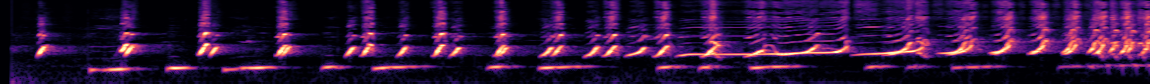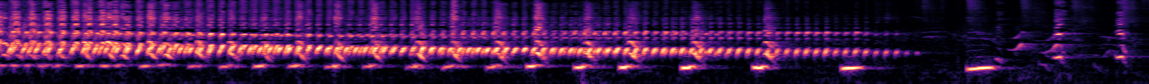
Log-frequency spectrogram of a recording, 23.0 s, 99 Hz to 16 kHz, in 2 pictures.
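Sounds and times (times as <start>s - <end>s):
gibbon warbling trill: 0.3s - 22.8s
gibbon whooping call: 0.3s - 22.8s
gibbon hoots: 0.3s - 22.9s.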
